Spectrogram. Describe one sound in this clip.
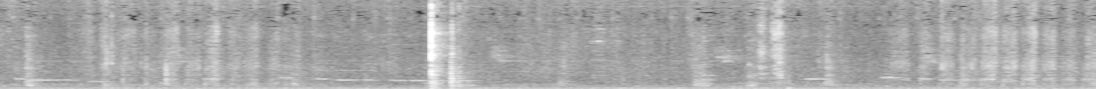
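A knife cuts softly into soft buns.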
